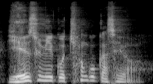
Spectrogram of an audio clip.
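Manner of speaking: preacher shouting from the pulpit. Acted. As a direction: shout it to the congregation. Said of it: "소리를 지르면".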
